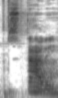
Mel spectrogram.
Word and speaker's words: study: Study, ¿cierto? Sí, study. Ahora, el día de ayer vimos una regla, que si hay una D entre dos sonidos de vocales, ¿cómo se pronuncia?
